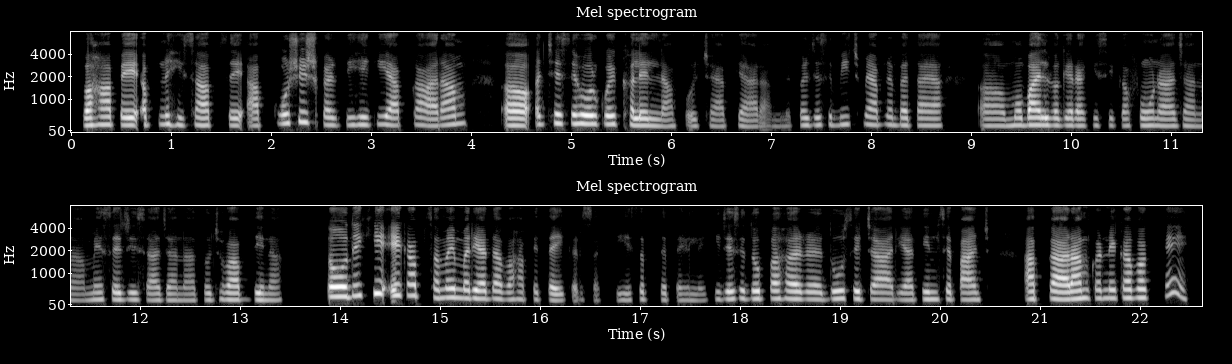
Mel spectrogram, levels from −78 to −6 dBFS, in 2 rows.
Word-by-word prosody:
वहाँ 235 +2 +4
पे 220 -1 +5
अपने 235 +2 -3
हिसाब 215 -1 -2 0.2
से 210 -1 -2
आप 205 0 -5
कोशिश 275 +3 0
करती 225 0 -6
हैं 230 - 0
कि 245 -1 -3
आपका 220 +1 -3
आराम 235 +7 -2 0.4
अ, - - +2 0.3
अच्छे 245 +3 0
से 265 0 -1
हो 260 0 +8
और 255 0 +8
कोई 250 -1 +4
खलल 210 -6 +2
ना 185 -1 -8
पहुँचाए 190 0 -14
आपके 195 +2 -13
आराम 180 0 -12
में। 185 +1 -22
पर 215 - -5
जैसे 220 +2 -9
बीच 235 +3 -11
में 240 - -3
आपने 230 +1 -6
बताया 210 -1 -5 0.4
अ, 200 0 -6
मोबाइल 215 +1 +3
वग़ैरह 210 -1 -3
किसी 210 +1 -16
का 200 0 -12
फ़ोन 210 0 -6
आ 195 0 -3
जाना, 190 -2 -12
मैसेजेज़ 205 0 -6
आ 190 - -5
जाना, 185 -1 -10
तो 195 +1 -10
जवाब 200 0 -3
देना। 190 -2 -3 0.5
तो 295 0 +12
देखिए, 325 +6 +3
एक 335 -3 +3
आप 325 -1 +2
समय 265 +1 +2
मर्यादा 240 -2 +2
वहाँ 210 0 -8
पे 210 - -10
तय 180 -1 0
कर - - -16
सकती 195 -1 -20
हैं 190 - -10
सबसे 215 -2 -11
पहले, 185 -1 -16
कि 215 +3 -15
जैसे 225 +2 -2
दोपहर 230 -2 0
2 225 +4 0
से 230 -1 0
4 205 -2 -4
या 200 -1 -5
3 215 +1 -4
से 215 +1 -6
5 205 0 -4 0.4
आपका 225 +1 +2
आराम 230 +3 +6
करने 245 0 -3
का 255 +1 +1
वक़्त 255 +3 -1
है। 360 -6 -5
215 Hz, 195 wpm, -22 LUFS, 200-235 Hz, 0.5 s, तो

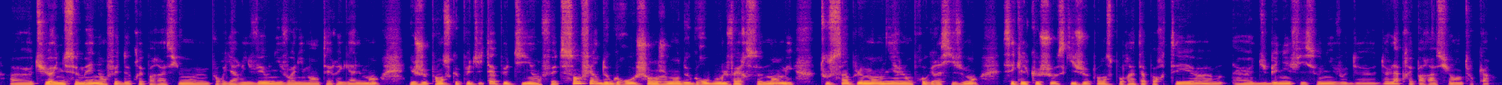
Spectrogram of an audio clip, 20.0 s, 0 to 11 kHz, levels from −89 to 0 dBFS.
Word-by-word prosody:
heu, 115 -1 -3
tu 125 +3 +3
as 120 - +6
1 115 0 +5
semaine 125 +4 +4
en 125 - +3
fait 125 +1 -2
de 115 -1 -3
préparation, 115 +3 -3
heu, 110 -1 -4
pour 115 0 -8
y 120 - -3
arriver. 115 +2 -1
Au 130 - +4
niveau 115 -1 -2
alimentaire 110 0 -4
également 105 +7 -2 0.4
et - - +3
je 110 +1 +1
pense 135 +6 +2
que 125 -3 -4
petit 135 +7 -4
à 160 - +2
petit 135 -3 +1
en 125 -1 +1
fait 120 -1 -6
sans 200 +2 +6
faire 190 -6 +2
de 135 -2 +4
gros 125 +3 +2
changements, 130 -2 +3
de 120 -2 0
gros 120 +5 +1
bouleversements 130 0 +2
mais 125 -6 +3 0.3
tout 145 - -2
simplement 140 0 +5
en 130 - +5
y 125 0 +3
allant 125 0 +2
progressivement. 120 +2 -2 0.3
C'est 130 - 0
quelque 130 -1 +2
chose 145 +3 -1
qui 130 -2 -1
je 125 0 -1
pense 135 +4 -2
pourra 125 -1 -4
t'apporter, 130 0 -2
hem, 110 -2 -2 0.2
heu, 115 -1 -4
du 110 +1 -4
bénéfice 110 0 -2
au 110 - -3
niveau 105 0 -2
de 100 -1 -9
de 105 - -4
la 105 0 0
préparation 115 +2 -6
en 115 - -4
tout - - -16
cas. - - -9
120 Hz, 185 wpm, -24 LUFS, 110-135 Hz, 0.4 s, as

